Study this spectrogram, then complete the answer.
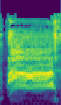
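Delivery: loud acted scream of fright; terrified scream. Father spots daughter on the roof, terrified re-enacted scream. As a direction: scream as if scared for your life. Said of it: "Jag vart ju livrädd".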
